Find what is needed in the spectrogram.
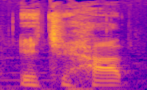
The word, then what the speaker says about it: Etihad: Como é que fala? – Etihad.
